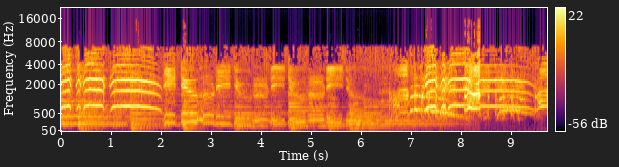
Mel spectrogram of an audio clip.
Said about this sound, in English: My little rooster goes cock-a-doodle-doo.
